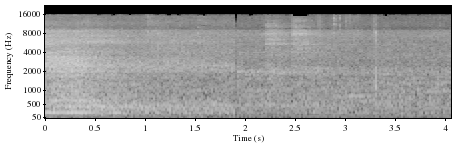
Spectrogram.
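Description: Isuzu 3AD1 three-cylinder diesel engine running, loudest in the first second and then settling to a steady level.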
